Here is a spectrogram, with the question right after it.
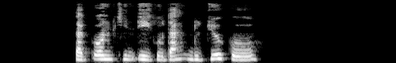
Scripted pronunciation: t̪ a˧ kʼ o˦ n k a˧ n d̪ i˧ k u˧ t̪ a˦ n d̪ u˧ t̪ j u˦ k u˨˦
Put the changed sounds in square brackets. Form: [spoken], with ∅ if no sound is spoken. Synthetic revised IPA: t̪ a˧ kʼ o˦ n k [i˧] n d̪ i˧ k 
